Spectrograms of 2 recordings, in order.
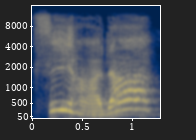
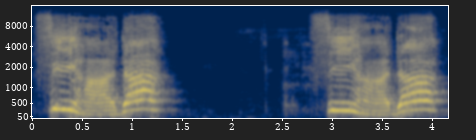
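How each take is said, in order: First: Carefully echoing Fihada back; slow careful echo. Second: Fihada said slowly, syllable by syllable, higher; teacher slowly modelling Fihada for the student; slow teaching demo. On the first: Student echoing the teacher's phrase, slow and careful. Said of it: "So I practiced". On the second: Teacher drilling the phrase to the visiting drummer, slow. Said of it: "He said". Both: Retold or imitated.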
